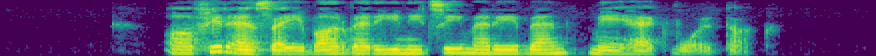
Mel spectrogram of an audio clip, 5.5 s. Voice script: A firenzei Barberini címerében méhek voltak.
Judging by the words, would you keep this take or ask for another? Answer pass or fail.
pass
